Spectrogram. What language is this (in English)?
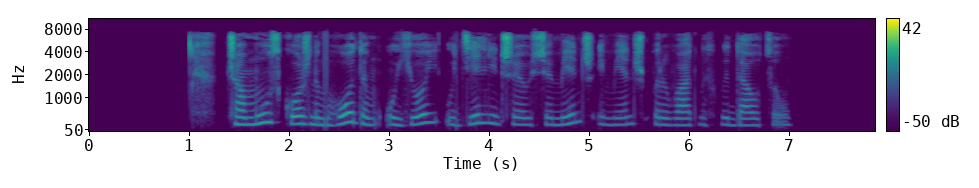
Belarusian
